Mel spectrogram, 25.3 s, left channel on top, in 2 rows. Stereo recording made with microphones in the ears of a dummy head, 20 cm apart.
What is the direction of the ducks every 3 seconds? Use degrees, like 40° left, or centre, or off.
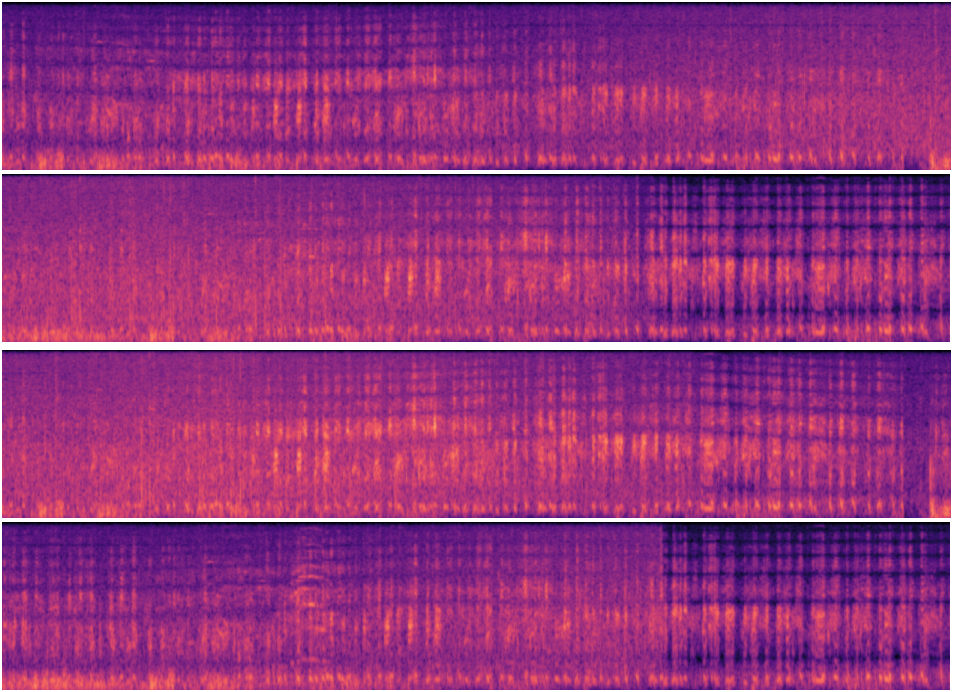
centre, 30° right, 50° right, 50° right, 20° right, 10° left, 20° left, 20° left, 20° left.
